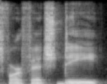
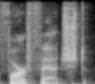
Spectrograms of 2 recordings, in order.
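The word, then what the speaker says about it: Farfetch'd: refer to it as farfetch D don't ask me why I have no idea why it's pronounced far-fetched but my brain latched onto the apostrophe in the D and so I went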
